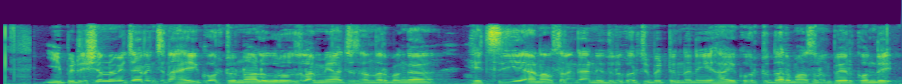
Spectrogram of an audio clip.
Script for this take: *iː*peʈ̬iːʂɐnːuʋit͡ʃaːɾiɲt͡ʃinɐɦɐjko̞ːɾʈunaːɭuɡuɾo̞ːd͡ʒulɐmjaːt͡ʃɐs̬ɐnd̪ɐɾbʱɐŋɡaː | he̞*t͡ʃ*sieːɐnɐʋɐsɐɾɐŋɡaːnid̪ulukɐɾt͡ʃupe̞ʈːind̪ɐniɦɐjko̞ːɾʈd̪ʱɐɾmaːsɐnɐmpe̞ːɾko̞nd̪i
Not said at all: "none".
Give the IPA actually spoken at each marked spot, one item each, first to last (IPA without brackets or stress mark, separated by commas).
iː, t͡ʃ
